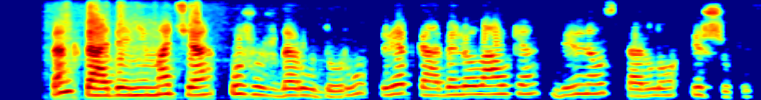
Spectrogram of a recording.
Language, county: Lithuanian, Tauragė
